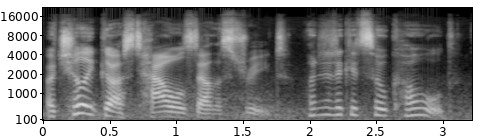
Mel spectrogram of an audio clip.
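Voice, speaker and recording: Reading a visual novel aloud in a let's play stream, this woman streamer speaks in a mid-range voice at normal speed with lively intonation. Her asides are playful, dramatic and giggly, and game music runs underneath.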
